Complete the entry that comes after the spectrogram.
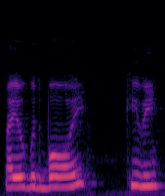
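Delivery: high cooing question; pet talk. Real, not acted. Owner asking parrot if he's good boy, high pet talk.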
